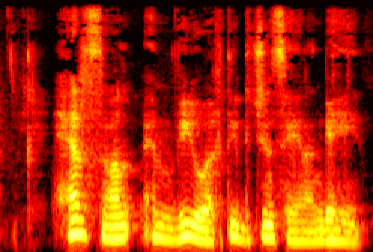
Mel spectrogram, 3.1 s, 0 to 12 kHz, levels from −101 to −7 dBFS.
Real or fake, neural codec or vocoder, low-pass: real; none; 10.8 kHz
